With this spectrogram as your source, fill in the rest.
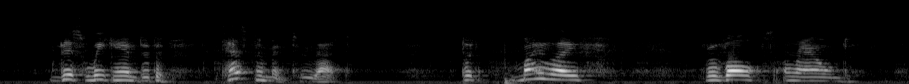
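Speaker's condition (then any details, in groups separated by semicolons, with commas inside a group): Cerebral palsy; heavily altered breathing patterns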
